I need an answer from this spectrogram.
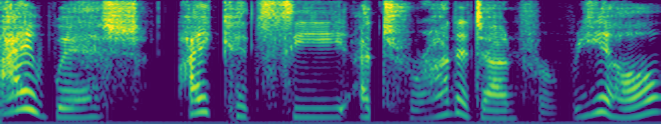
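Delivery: ordinary delivery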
